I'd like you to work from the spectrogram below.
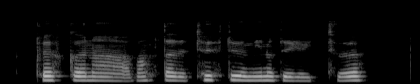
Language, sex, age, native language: Icelandic, male, 13, Icelandic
